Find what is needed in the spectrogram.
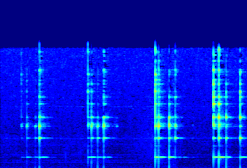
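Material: Glass.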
